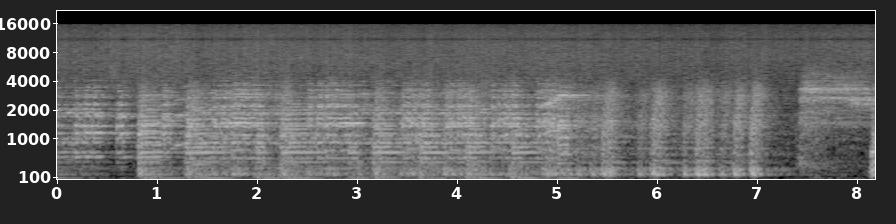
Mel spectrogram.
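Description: Instrumental swing-style theme music: held horn chords over drums, with a run of drum hits about five seconds in that dies away near the end.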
